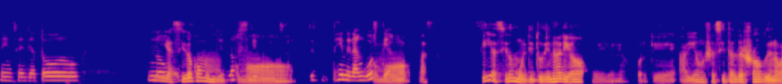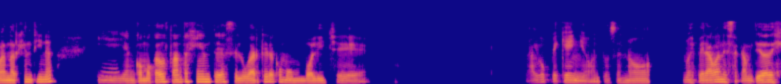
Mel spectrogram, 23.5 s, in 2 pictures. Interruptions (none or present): present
